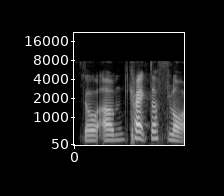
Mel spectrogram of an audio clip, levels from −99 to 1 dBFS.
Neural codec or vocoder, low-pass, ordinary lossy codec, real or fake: codec, 16 kHz, 4.8 kbps, FACodec; none; none; fake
